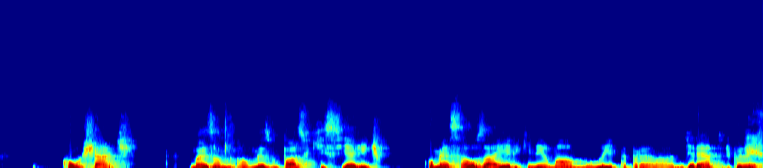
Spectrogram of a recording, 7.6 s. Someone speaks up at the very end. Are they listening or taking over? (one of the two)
taking over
